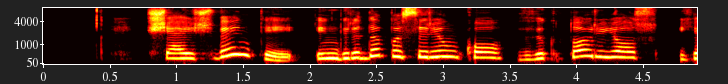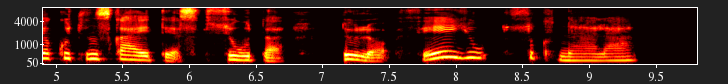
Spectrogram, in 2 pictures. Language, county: Lithuanian, Kaunas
